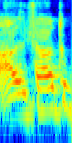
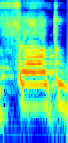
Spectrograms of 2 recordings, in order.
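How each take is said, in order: First: The l of the article is pronounced. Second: The l is silent and the s is doubled. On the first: The speaker calls it wrong. "আল সাহাতু বললে তুমি" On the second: The speaker calls it right. "আসসাহাতু বলতে হবে"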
